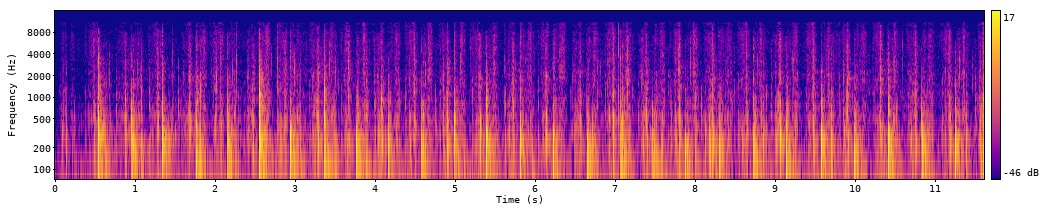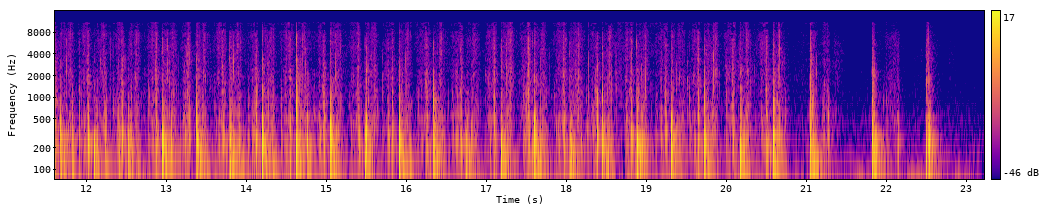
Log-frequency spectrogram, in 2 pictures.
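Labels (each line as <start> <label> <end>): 0.0 Someone is running slowly with shoes on soil at a steady pace. 20.9
20.8 A person slowly walks up stairs with shoes on a firm surface. 23.2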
